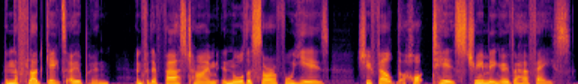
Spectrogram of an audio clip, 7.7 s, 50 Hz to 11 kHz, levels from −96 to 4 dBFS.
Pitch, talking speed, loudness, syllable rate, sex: 230 Hz, 180 wpm, -18 LUFS, 4.7 syllables/s, female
